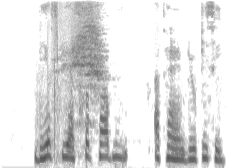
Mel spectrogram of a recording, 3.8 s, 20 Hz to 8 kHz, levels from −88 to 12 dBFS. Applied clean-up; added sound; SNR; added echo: classical method spectral subtraction.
